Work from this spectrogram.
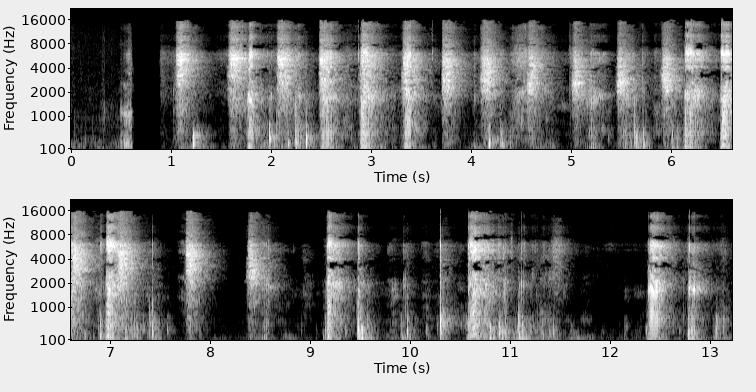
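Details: Corgi dog giving a rapid run of sharp, harsh barks, roughly two per second, bright and broadband, with short pauses near the middle and end.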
